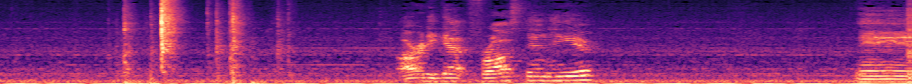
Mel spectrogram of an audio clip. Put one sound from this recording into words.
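A small door clicks open and shut.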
